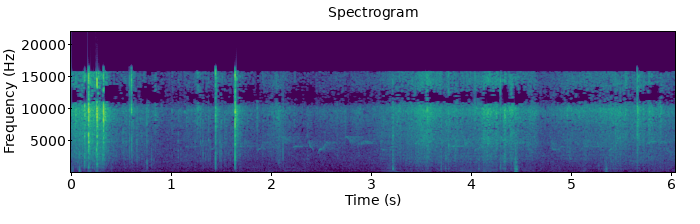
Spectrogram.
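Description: Grass and leaves rustling as someone pushes through dense undergrowth, loudest right at the start, with a few sharp ticks of stems snapping. A faint on-and-off buzz of flying insects runs underneath.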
